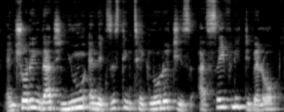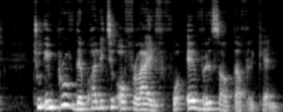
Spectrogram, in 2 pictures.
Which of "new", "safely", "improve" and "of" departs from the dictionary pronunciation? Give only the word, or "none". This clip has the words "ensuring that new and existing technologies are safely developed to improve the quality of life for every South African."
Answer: of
